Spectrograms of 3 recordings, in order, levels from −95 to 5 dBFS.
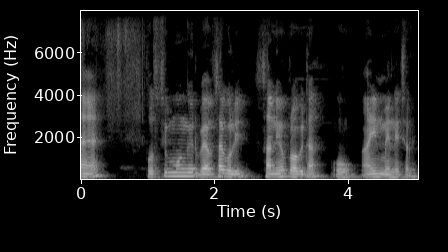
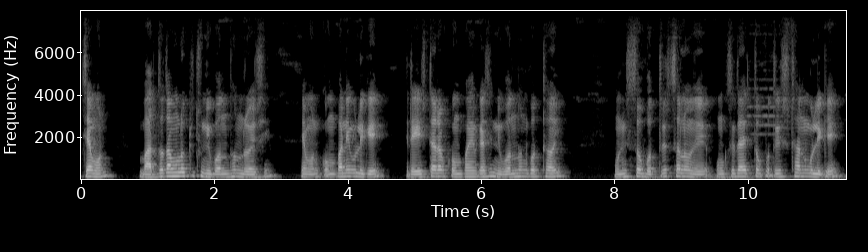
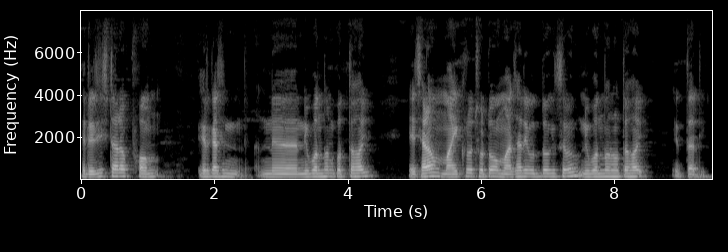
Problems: constant background noise, background conversations at intervals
